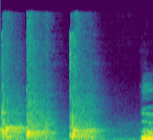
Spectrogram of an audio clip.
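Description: Hand clapping in a group call-and-response clap pattern, with two loud close claps in succession followed by a brief voiced call at the end.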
